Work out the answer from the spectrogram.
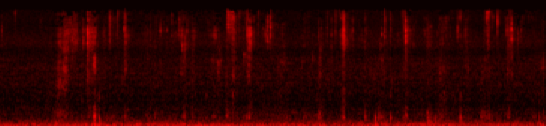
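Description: A person chewing a mouthful of instant fried noodles, faint, with many small wet mouth clicks.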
